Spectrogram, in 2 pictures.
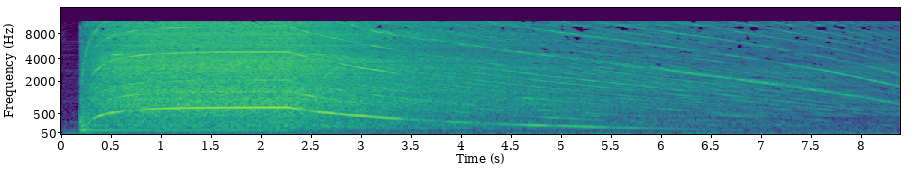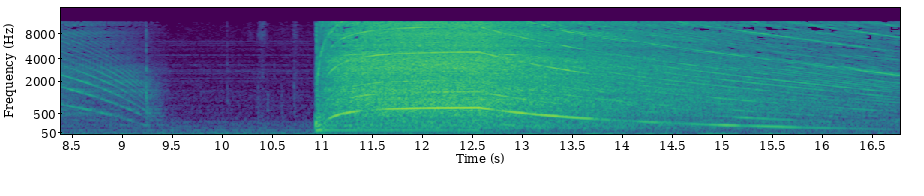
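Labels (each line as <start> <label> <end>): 0.1 A vacuum cleaner starting and increasing in volume while sucking in air. 2.5
2.5 A vacuum cleaner is being turned off and gradually becomes silent until the noise stops. 9.4
10.9 A vacuum cleaner starting and increasing in volume while sucking in air. 12.8
12.8 A vacuum cleaner is being turned off and gradually becomes silent until the noise stops. 16.8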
